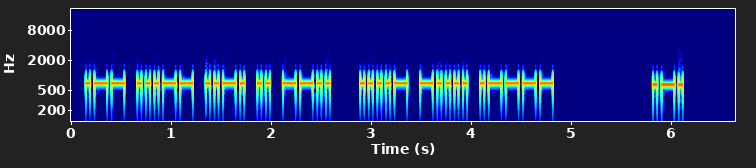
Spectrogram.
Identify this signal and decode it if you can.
Morse code, heard as a keyed tone, about 27 wpm, 700 Hz. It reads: W3FIZ 461 R
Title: Worked All Europe DX Contest - QTC Exchange - 28wpm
